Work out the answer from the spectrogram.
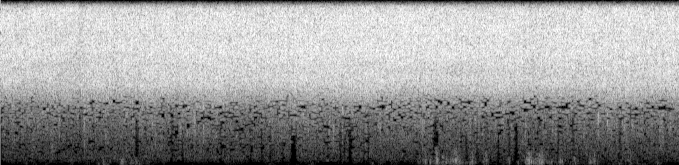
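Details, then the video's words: Very loud cicadas singing together, a steady, shrill wall of sound without pauses, while soft rustling and low murmurs come and go below it. "The cicada song was deafening today."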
